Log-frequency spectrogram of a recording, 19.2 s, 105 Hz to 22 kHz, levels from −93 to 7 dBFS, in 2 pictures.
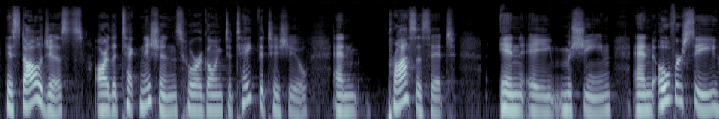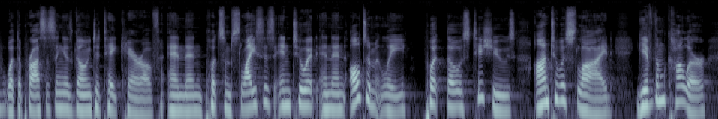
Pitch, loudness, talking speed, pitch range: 165 Hz, -26 LUFS, 145 wpm, 155-185 Hz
